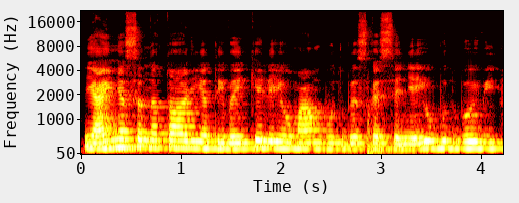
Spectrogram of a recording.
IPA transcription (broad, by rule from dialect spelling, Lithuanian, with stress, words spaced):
ˈjɛɪ nʲɛ sɐnɐˈtoːrʲɪjɛ tɐɪ ˈʋɐɪkʲɛlʲɪ jɛʊ ˈmɐn ˈbuːt ˈʋʲɪskɐs sʲɛˈnʲɛɪ jɛʊ ˈbuːt ˈbʊʋʲiː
